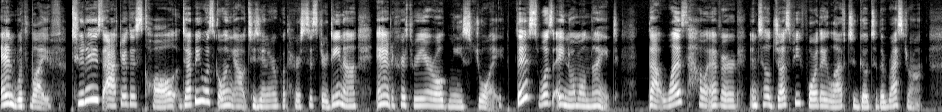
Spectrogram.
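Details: Adult female narrator; ordinary speech.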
